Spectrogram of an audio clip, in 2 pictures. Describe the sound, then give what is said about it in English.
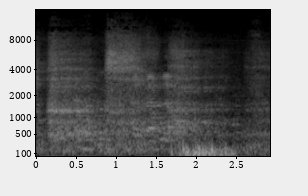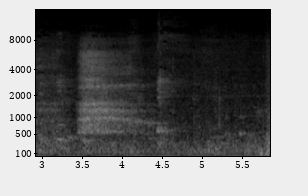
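Deep, slow breaths drawn in and let out during a guided relaxation, heard alone as airy, noisy rushes that swell and fade a few times. “Breathe in, breathe out.”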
